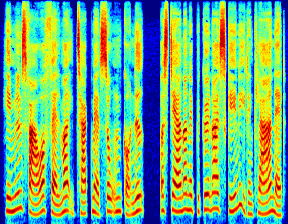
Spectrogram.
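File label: Danish, Denmark; iOS Sounds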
